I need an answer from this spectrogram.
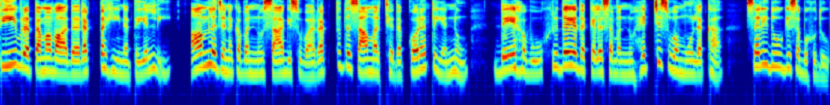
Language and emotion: Kannada, neutral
